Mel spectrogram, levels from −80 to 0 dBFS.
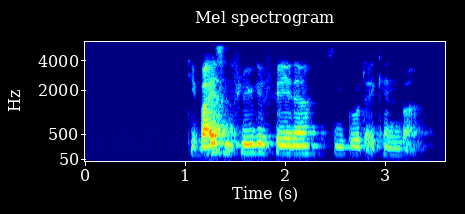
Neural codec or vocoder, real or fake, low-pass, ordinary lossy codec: codec, 16 kHz in and 24 kHz out, 1 kbps, XY-Tokenizer; fake; 5.4 kHz; Opus, 16 kbps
